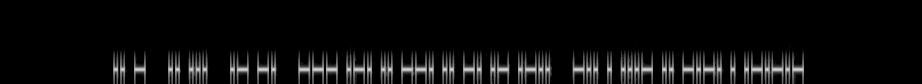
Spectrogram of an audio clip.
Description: Morse code, heard as a keyed tone, about 34 wpm, 700 Hz. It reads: IT IS AN ORIGINAL DEVICE.
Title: Sentences from Top 1500 Words 35wpm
